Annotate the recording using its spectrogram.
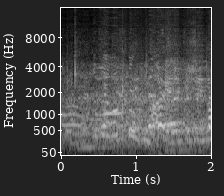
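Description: Speech only: voices talking, with no other sound standing out.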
